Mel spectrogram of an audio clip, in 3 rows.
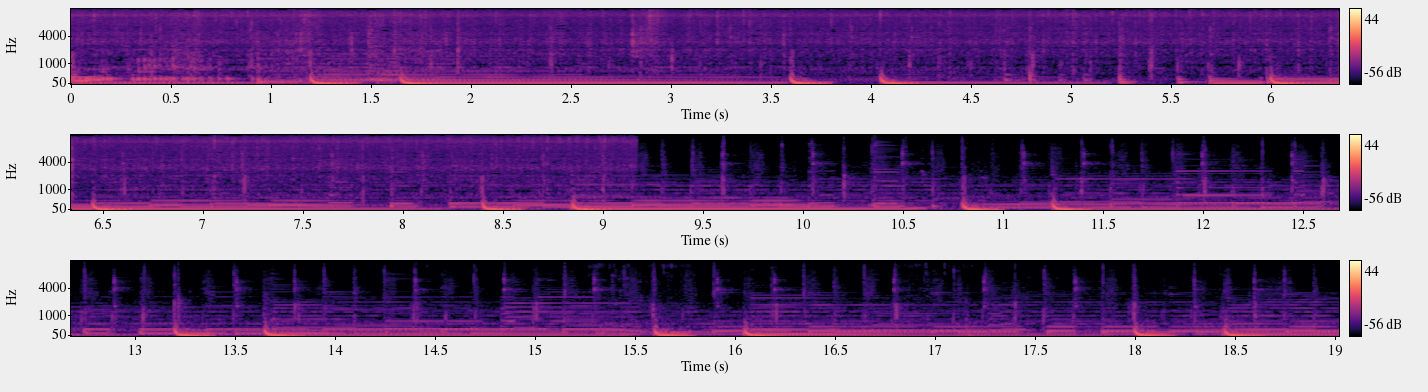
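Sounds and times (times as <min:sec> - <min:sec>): food sizzling in a skillet: 0:00.0 - 0:09.2
background music with deep beat: 0:05.9 - 0:07.3, 0:08.4 - 0:19.0.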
